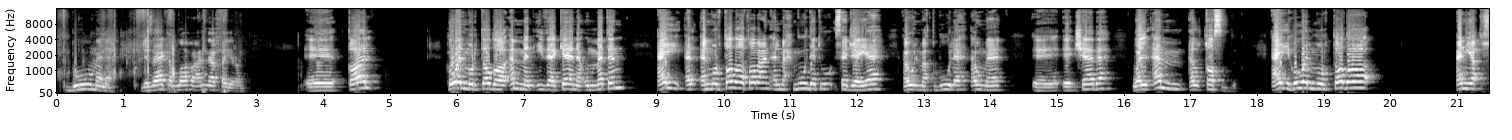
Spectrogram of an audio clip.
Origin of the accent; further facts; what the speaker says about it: Palestine; في بلادنا فلسطين نسميها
